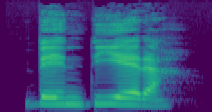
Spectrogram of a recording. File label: "vendiera", Spanish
